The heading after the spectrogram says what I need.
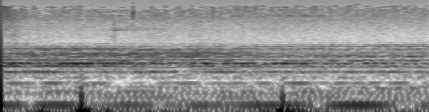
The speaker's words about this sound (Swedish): Och du hör under ditt öra hur hjärtslagen börjar bli svagare och svagare.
